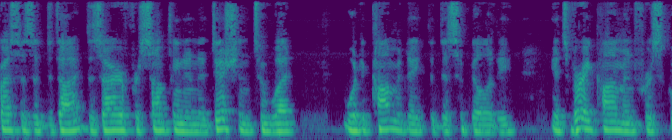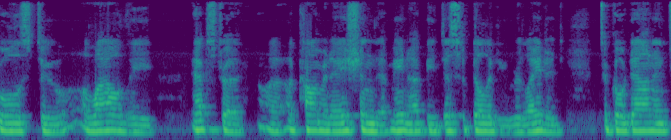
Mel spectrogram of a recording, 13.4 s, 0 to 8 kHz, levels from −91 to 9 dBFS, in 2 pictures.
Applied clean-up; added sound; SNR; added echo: none; none; none; none.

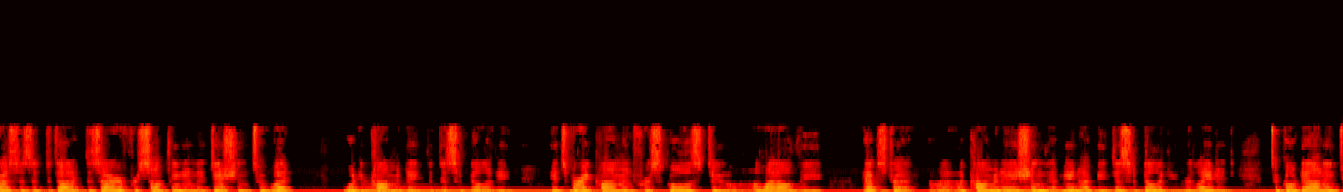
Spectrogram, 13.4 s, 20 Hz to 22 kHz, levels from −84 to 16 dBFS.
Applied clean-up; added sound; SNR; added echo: none; Bass guitar; 12 dB; none.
